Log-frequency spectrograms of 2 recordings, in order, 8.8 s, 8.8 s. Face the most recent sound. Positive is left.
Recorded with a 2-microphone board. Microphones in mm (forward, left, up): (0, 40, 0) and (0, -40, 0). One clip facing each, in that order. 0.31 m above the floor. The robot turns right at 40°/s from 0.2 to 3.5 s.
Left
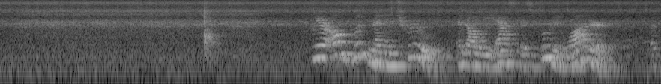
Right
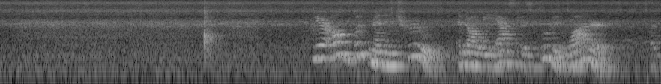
turn(degrees=25)  # may be behind; listen again after turning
